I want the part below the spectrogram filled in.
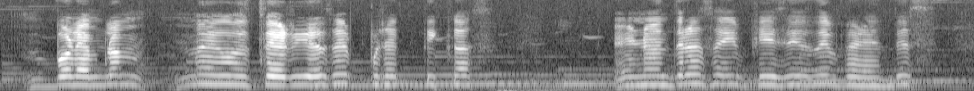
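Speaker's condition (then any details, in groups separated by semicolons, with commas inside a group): Cerebral palsy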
